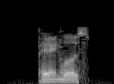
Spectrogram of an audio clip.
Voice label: "painless", English; adjectives

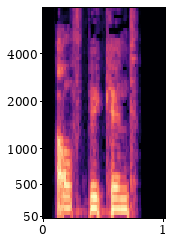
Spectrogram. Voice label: "aufpickend", German; adjectives

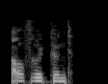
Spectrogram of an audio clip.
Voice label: "aufrückend", German; adjectives

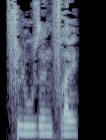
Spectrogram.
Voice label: "flusenfrei", German; adjectives

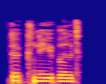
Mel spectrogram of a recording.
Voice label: "geknebelt", German; adjectives

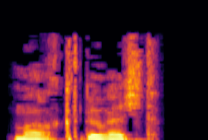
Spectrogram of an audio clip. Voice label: "marktgerecht", German; adjectives

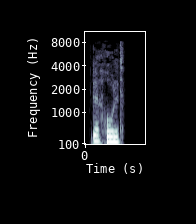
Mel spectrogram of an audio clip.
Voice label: "geholt", German; adjectives

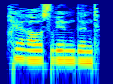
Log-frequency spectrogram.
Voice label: "herauswindend", German; adjectives

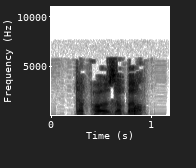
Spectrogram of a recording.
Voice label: "deposable", english; adjectives

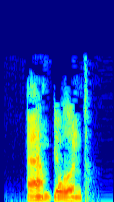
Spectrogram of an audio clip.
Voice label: "ambulant", English; adjectives

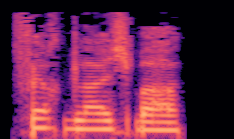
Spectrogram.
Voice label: "vergleichbar", German; adjectives

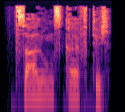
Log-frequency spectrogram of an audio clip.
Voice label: "zahlungskräftig", German; adjectives

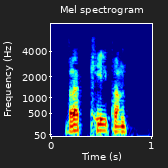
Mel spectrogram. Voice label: "book-keeping", English; adjectives

